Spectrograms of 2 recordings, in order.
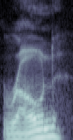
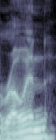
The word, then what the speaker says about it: Rohan: The main guy, his name is Roan or Rowan. It's spelled like Rohan, like from Lord of the Rings.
